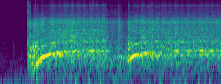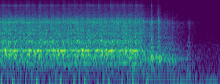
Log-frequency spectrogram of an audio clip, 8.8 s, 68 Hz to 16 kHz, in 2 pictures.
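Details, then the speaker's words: Ferguson TEA20 tractor, compression test during restoration: starter spins up fast and evenly with no labouring; tester reads nothing on these cylinders, only one, likely the firing one, has compression. "as for these, absolutely nothing. Not even a deflection on the needle. That's not very good, is it?"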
